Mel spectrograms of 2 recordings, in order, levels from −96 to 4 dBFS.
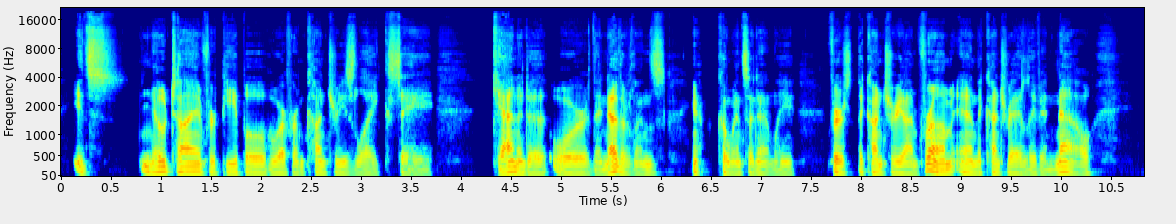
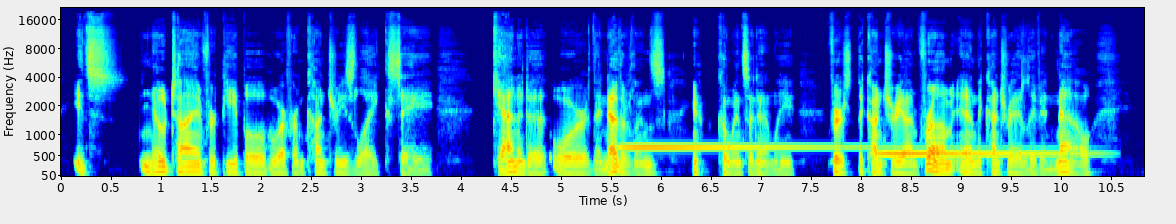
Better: first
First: none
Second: doorbell; loud; from 5.5 s on; peak 1 dB above the speech

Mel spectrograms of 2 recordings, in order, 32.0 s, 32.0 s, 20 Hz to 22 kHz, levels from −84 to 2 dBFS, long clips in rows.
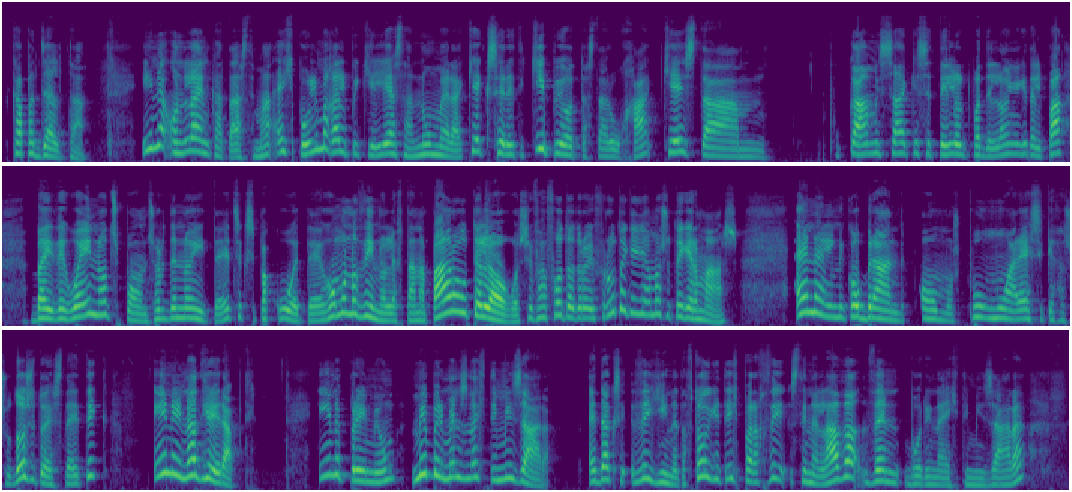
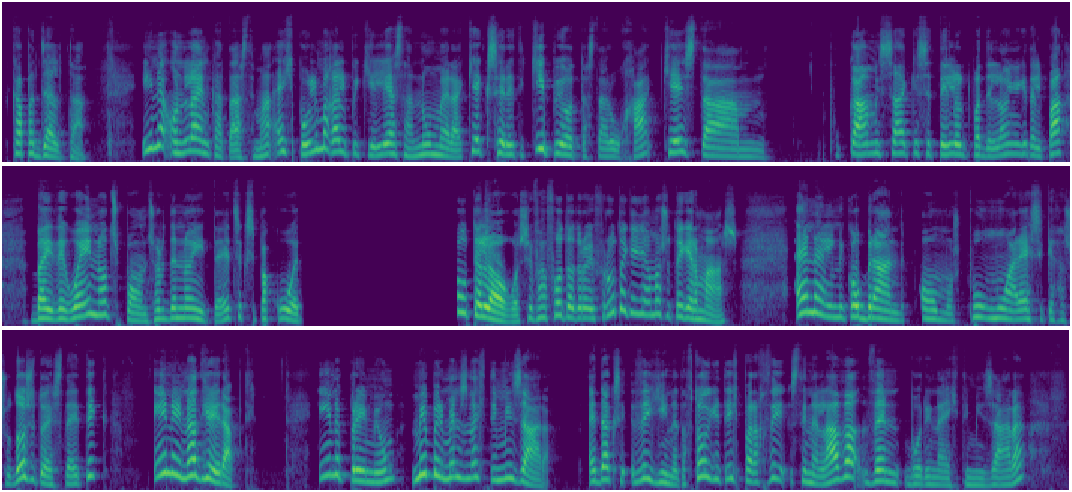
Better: first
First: none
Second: audio cutting out; at 14 s for 1.5 s

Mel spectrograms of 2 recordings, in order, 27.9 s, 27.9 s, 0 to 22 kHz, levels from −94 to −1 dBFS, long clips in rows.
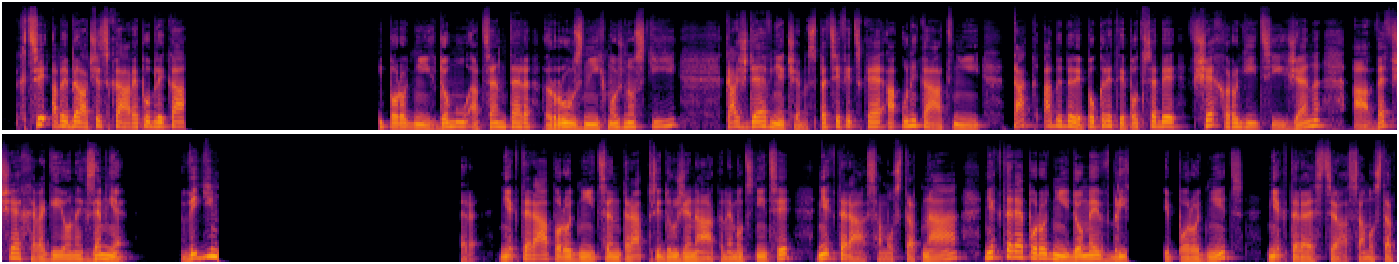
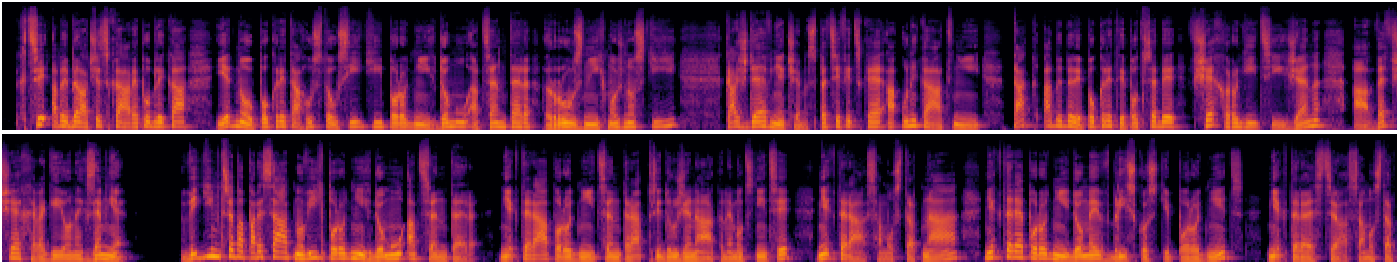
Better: second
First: audio cutting out; at 2 s for 2 s, at 16 s for 2.5 s and at 25 s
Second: none

